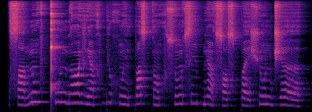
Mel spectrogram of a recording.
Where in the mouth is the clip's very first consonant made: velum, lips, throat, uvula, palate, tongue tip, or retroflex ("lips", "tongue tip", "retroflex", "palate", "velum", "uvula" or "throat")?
tongue tip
